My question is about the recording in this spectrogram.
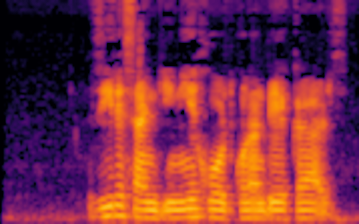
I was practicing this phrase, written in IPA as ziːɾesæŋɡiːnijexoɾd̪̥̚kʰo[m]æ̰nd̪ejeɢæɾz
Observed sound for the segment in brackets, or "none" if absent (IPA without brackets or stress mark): n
